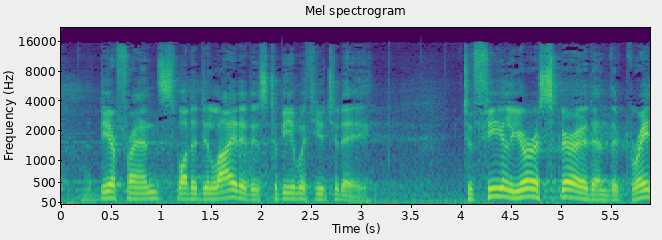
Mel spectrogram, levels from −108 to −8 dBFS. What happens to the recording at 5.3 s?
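Nothing goes wrong at 5.3 s; the audio continues intact through that moment with no dropout, click, glitch or other audible fault.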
